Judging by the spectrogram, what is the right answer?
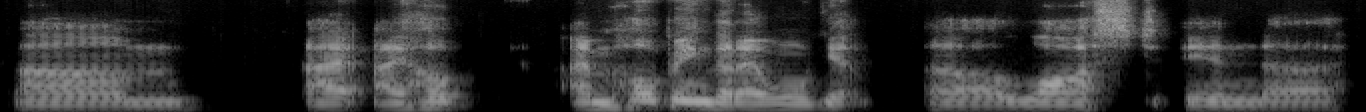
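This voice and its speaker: Speaking slowly this time, the excited photographer guest from upstate New York rambles through a casual interview chat in his blend of Southern and Northern accents. His mid-range voice rises and falls, and he keeps restarting his thoughts amid plenty of fillers.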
